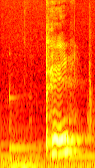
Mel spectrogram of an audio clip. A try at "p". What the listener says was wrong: You keep saying pin. Okay, so think p, p.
